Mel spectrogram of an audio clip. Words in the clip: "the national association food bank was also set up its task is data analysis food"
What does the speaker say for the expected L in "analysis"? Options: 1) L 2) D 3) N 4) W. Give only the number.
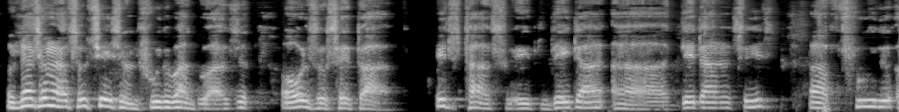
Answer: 3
